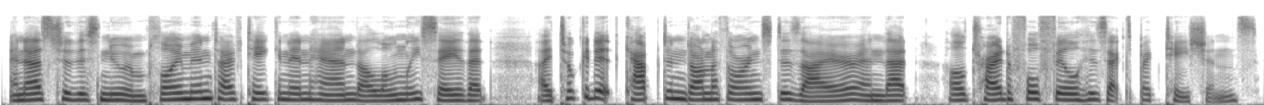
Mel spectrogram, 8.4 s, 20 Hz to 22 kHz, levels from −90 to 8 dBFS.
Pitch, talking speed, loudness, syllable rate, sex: 220 Hz, 205 wpm, -19 LUFS, 5.7 syllables/s, female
